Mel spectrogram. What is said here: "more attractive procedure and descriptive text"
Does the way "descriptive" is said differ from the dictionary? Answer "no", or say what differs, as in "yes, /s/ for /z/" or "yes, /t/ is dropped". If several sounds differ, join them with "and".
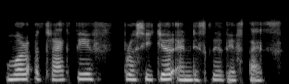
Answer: yes, /p/ is dropped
